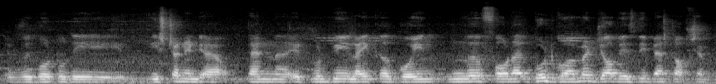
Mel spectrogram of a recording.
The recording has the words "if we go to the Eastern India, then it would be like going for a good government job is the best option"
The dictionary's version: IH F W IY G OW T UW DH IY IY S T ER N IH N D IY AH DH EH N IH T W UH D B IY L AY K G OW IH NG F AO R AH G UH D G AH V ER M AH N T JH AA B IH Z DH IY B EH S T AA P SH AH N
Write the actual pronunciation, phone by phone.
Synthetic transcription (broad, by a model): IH F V IY G OW T UW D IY IY S T ER N IH N D IY AH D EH N IH T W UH D B IY L AY K G OW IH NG F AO R AH G UH D G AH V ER M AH N T JH AA B IH Z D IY B EH S T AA P SH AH N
